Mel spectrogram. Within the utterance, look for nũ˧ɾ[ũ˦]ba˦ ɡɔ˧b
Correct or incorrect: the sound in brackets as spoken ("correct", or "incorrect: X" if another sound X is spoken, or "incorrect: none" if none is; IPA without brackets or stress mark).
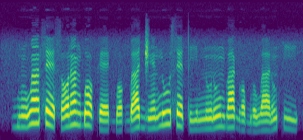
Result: correct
